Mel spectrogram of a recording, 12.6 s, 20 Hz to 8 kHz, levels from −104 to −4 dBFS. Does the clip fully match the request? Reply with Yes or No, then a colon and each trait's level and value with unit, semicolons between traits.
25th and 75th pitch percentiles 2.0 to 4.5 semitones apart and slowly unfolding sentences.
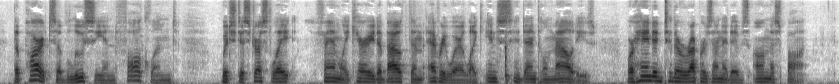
Yes: average, 3.9 semitones; slow, 125 wpm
